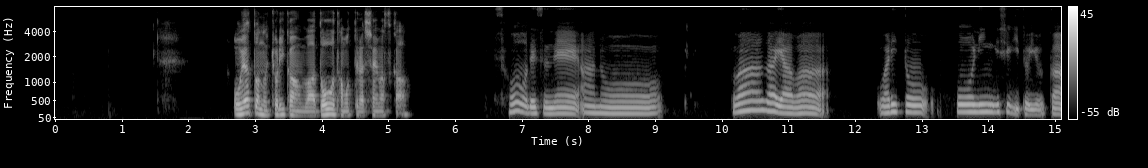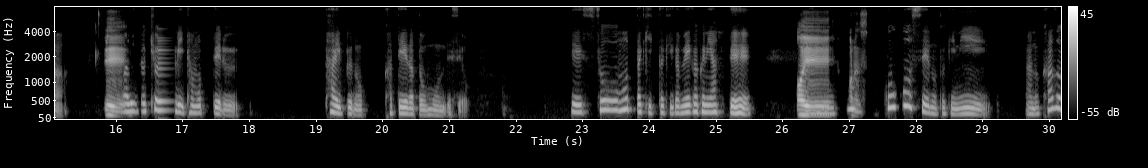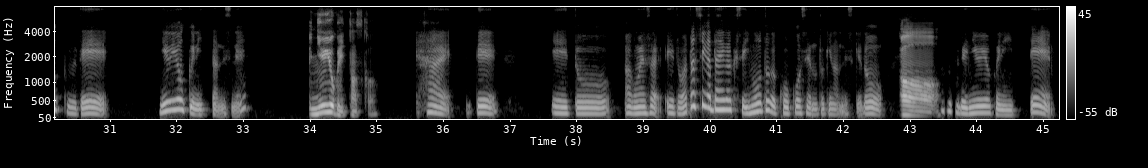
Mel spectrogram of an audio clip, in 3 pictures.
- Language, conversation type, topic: Japanese, podcast, 親との適切な距離感はどうやって保っていますか？
- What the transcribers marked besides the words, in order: static; drawn out: "あの"; tapping; distorted speech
